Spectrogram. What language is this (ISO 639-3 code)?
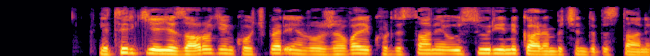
kur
